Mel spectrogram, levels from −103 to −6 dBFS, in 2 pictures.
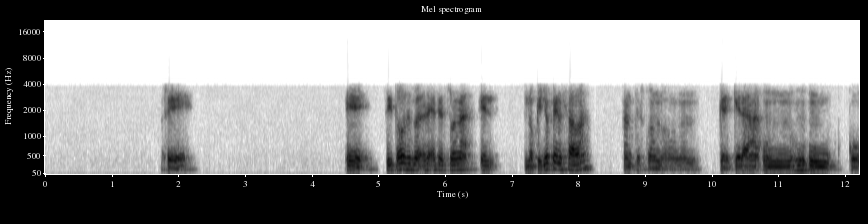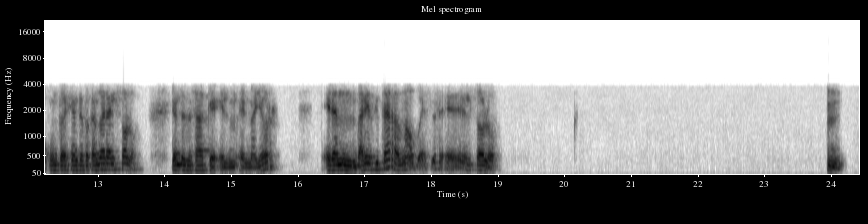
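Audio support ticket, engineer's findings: AMR narrowband mobile codec, whole clip. Speech band-limited to roughly 150 Hz to 3.4 kHz, with a buzzy, synthetic voice quality. Spectrogram: hard ceiling near 3.4 kHz, empty above 4 kHz, thin lows. Probable component: AMR-NB encoder on the mobile leg. Mechanism: 8 kHz sampling plus a low-rate vocal-tract model driven by sparse pulses per 5 ms subframe. Damage level fits a mode around 7.4 kbps.

AMR comfort noise, ten segments between 0 and 24.43 s, lasting 120 ms to 3.74 s. Longest at 0–1.74 s, 2.42–4.50 s, 19.20–20.14 s and 20.20–23.94 s; short ones near 7.0, 8.4, 10.0, 15.9, 16.2 and 24.2 s. Symptom: real background replaced by a steady, smooth hiss that switches in and out. Spectrogram: flat, featureless noise blocks with abrupt edges. Waveform: constant-level floor. Probable component: DTX/VAD on the sending phone. Mechanism: the receiver synthesises noise from a coarse level and spectrum description.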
